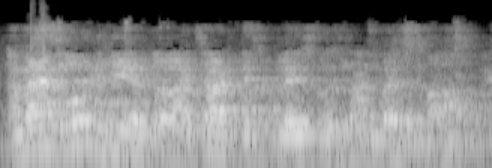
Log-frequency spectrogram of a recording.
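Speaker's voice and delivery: normal talking voice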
